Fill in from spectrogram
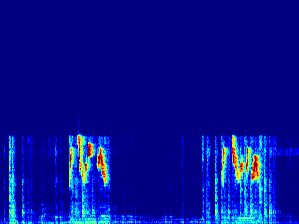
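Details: Tame Common Iora, said to sing often: two bursts of high, thin, rapidly warbled whistles about three seconds apart, separated by dry clicking and tapping noises.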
